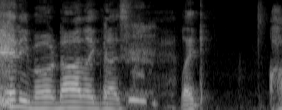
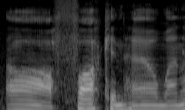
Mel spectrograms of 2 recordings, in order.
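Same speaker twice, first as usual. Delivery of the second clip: usual speaking voice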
